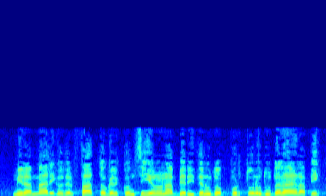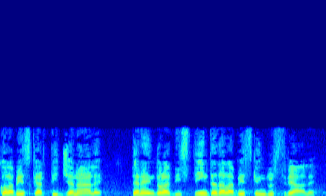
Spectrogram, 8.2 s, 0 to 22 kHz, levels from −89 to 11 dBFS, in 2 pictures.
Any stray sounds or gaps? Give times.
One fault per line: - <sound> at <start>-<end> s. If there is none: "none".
none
